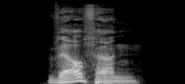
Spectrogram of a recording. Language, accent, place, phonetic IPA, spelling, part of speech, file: German, Germany, Berlin, [ˈvɛʁfɐn], Werfern, noun, De-Werfern.ogg
- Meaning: dative plural of Werfer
